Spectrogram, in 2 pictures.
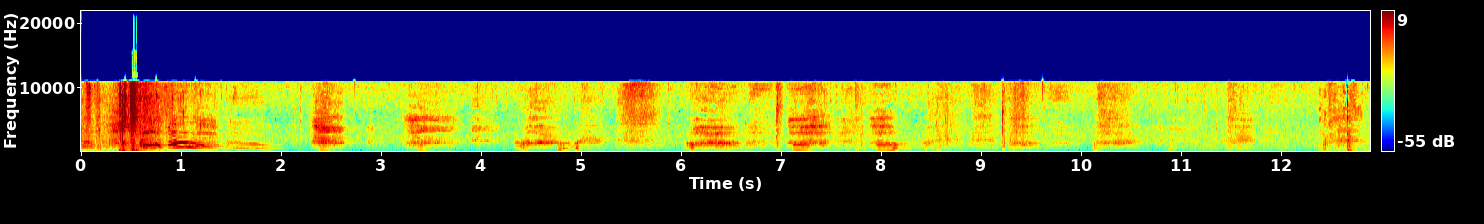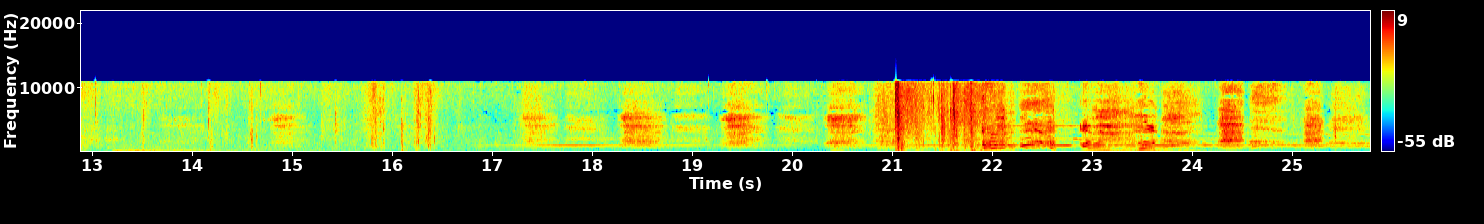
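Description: A young woman gasps and groans in pain close by.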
